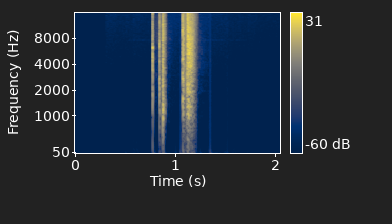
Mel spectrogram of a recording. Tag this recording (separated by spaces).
ar-15 carbon chamber fiber one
